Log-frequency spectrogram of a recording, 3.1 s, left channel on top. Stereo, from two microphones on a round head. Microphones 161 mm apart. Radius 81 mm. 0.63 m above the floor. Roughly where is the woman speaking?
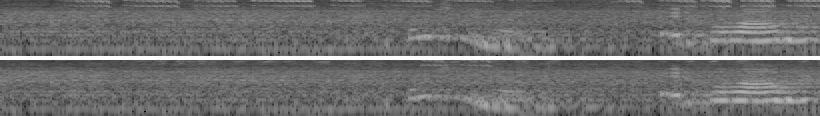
Centre.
